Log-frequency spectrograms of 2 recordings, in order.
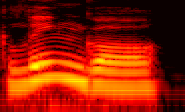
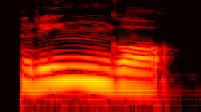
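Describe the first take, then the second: First: It starts with a clear l sound. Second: It starts with a sound between r and l. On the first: The speaker calls it wrong. "You can't be like lingo" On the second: The speaker calls it right. "sitting on the fence of R and L"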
